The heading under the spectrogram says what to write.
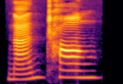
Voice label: "nan2chang1", chinese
